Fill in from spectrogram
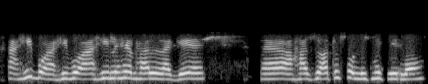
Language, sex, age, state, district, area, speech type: Assamese, female, 18-30, Assam, Darrang, rural, conversation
